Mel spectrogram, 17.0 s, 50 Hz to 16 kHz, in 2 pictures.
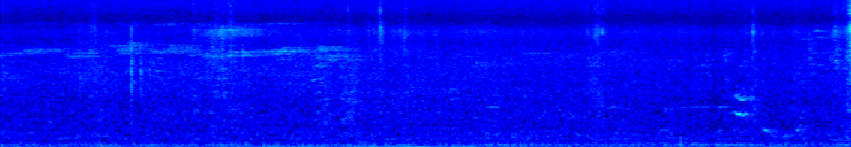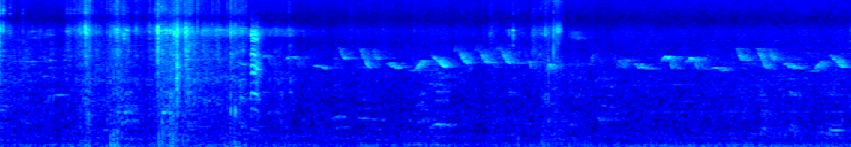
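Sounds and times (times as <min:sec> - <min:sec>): bird wings flapping: 0:08.3 - 0:11.2.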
